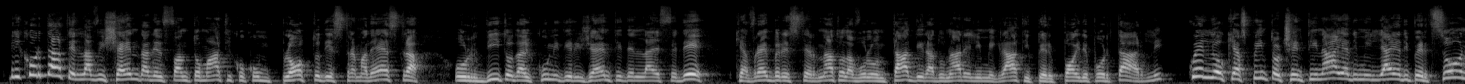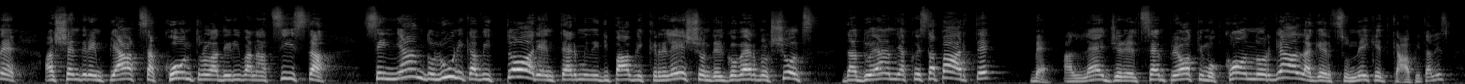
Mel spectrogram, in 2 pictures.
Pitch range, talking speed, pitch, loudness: 185-245 Hz, 145 wpm, 215 Hz, -24 LUFS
